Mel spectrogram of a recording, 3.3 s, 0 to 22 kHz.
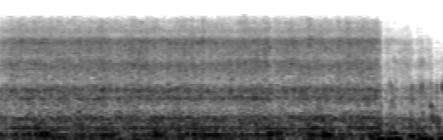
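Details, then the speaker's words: Mercury 50 two-stroke outboard (9M9XM00591C1) after a new fuel filter and a resealed airbox. It gives an even low burble with a steady firing beat and no stumbles or misses under some wind: normal idle. "I mean, that's idling, dude. Ever. It don't sound like it's cluttering or anything, dude."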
